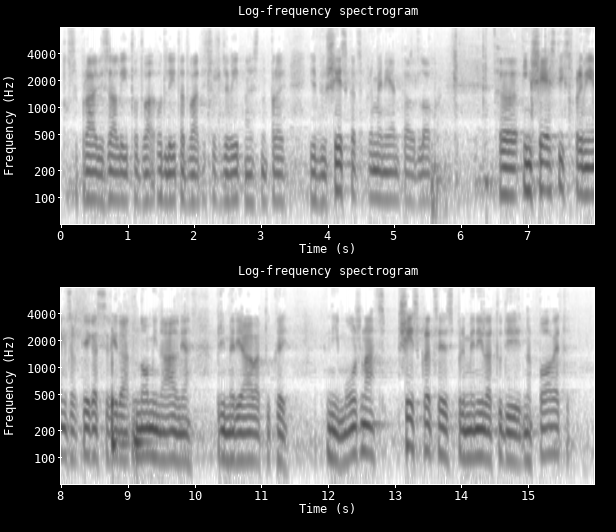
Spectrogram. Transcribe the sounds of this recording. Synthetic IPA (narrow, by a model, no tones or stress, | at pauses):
t̪oːsɛpɾaːʋizaleːt̪ɔd̪a̰ʔɔd̪leːt̪ad̪ʋaːt̪i̥sɔd͡ʒd̪ɛʋeːt̪najst̪napɾɛj | jɛbiwʃeːst̪̚kɾat̪spɾɛmɛnjɛnt̪aːɔd̪lɔːk | inʃɛst̪ixspɾɛmembzaɾat̪ːeːɡasɛʋeːd̪anɔminaːlnjapɾimɛɾjaːʋat̪uːkaj | nimɔːʒnaʃest̪̚kɾat̪sɛjɛspɾɛmɛniːlat̪uːd̪inapɔːʋɛt̪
